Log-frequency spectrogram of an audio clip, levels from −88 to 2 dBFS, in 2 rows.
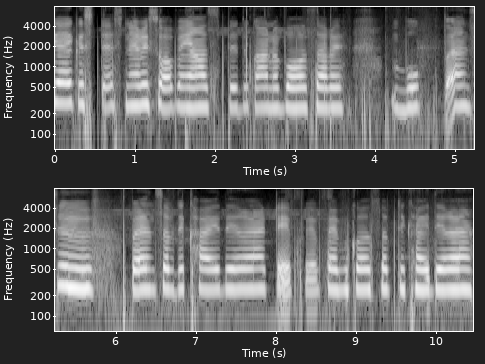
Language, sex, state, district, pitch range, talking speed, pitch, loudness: Hindi, female, Bihar, Vaishali, 245-255 Hz, 140 wpm, 250 Hz, -13 LUFS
